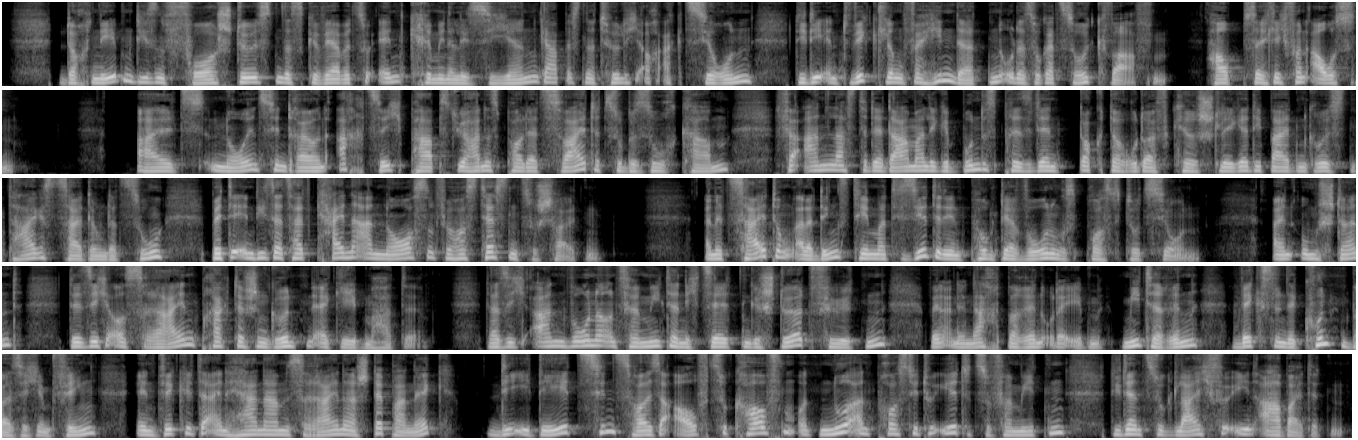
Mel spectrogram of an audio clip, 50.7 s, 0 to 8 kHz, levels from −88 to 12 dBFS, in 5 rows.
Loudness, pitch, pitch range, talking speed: -19 LUFS, 145 Hz, 130-160 Hz, 135 wpm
